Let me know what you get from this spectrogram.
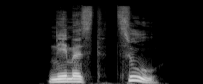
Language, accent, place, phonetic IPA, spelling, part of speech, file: German, Germany, Berlin, [ˌnɛːməst ˈt͡suː], nähmest zu, verb, De-nähmest zu.ogg
- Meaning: second-person singular subjunctive II of zunehmen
